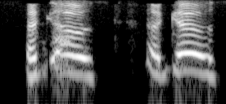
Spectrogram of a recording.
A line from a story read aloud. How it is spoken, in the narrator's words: screamed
